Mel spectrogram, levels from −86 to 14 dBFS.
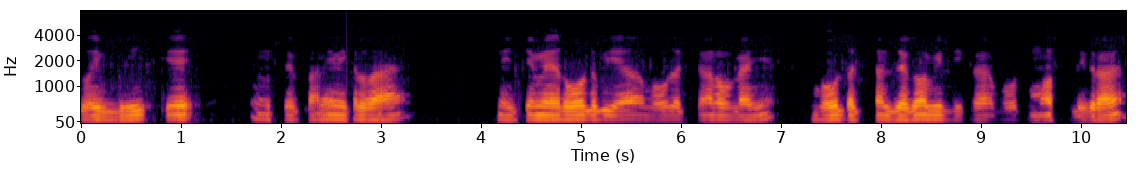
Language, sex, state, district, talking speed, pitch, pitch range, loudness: Hindi, male, Jharkhand, Jamtara, 170 wpm, 110 Hz, 110-115 Hz, -18 LUFS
